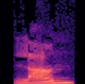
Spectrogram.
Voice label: "lan2", Chinese

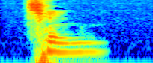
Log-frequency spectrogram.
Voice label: "qing1", Chinese

